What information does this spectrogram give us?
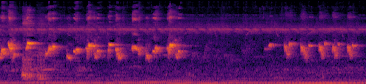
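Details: Sooty-headed bulbul producing loud bouncing chirps in a quick run, a short quiet gap, then softer rapid chirps, over a steady high tone and low hum.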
